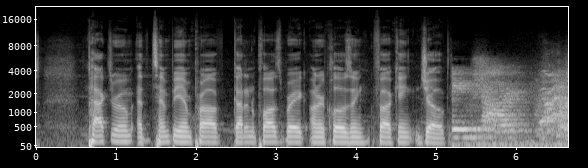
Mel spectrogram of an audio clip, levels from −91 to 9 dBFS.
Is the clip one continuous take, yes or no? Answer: yes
